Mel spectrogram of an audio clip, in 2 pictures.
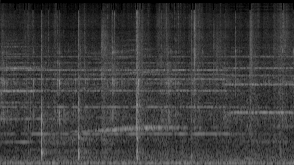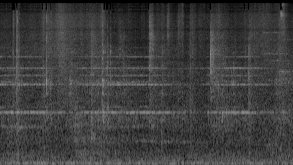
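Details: NYC subway train stopped at a red signal, York Street Station: several high, wavering squeals drifting in pitch over a low rumble; loud squealing, cause unknown.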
